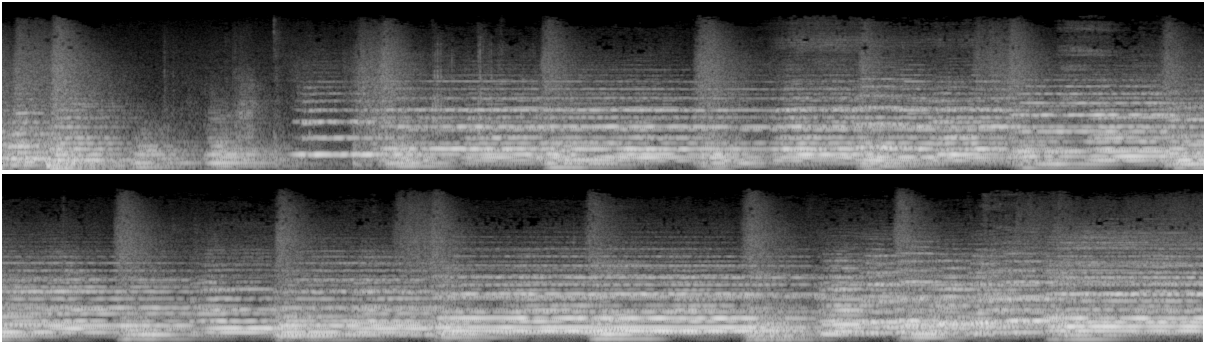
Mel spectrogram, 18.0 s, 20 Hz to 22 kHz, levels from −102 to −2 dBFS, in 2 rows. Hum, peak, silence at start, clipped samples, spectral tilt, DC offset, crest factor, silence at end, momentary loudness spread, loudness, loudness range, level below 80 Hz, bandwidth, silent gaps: none; -8 dBFS; 0 s; under 0.1%; -7 dB/octave; under 0.1%; 14 dB; 0 s; 8 LU; -22 LUFS; 6 LU; -50 dBFS; 12 kHz; none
